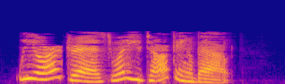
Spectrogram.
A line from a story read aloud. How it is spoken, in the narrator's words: with a laugh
